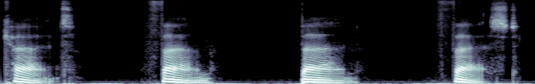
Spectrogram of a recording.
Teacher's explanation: lips are relaxed they're not grounded they're not spread just relaxed the tongue is resting in the middle of the mouth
